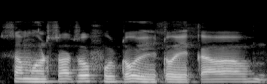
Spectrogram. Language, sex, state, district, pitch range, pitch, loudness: Marathi, male, Maharashtra, Solapur, 120-135 Hz, 125 Hz, -16 LUFS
